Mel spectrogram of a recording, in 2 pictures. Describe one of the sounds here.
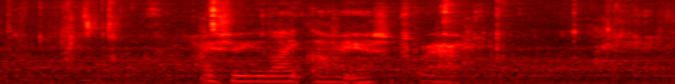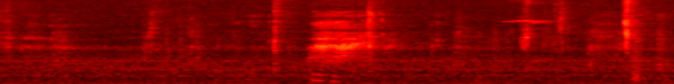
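A man chews food noisily.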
